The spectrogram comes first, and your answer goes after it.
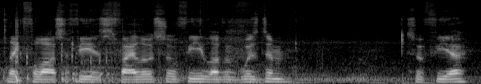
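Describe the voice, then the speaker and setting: A man's voice: mid-range voice, flat delivery, a little slow, background noise. A man casually reading a book aloud, rambling into asides and stumbling over hard names. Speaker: reader.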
